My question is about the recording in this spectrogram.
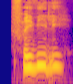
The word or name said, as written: frivillig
